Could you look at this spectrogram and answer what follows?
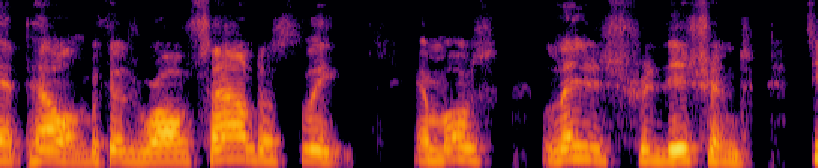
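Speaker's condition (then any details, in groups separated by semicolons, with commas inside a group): ALS; terminal, cannot handwrite, can still type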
